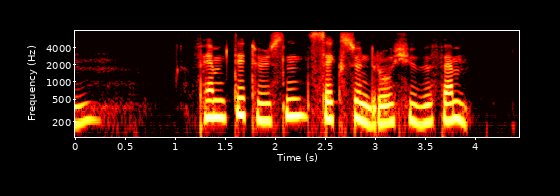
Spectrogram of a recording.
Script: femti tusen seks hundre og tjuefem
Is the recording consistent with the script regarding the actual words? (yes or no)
yes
